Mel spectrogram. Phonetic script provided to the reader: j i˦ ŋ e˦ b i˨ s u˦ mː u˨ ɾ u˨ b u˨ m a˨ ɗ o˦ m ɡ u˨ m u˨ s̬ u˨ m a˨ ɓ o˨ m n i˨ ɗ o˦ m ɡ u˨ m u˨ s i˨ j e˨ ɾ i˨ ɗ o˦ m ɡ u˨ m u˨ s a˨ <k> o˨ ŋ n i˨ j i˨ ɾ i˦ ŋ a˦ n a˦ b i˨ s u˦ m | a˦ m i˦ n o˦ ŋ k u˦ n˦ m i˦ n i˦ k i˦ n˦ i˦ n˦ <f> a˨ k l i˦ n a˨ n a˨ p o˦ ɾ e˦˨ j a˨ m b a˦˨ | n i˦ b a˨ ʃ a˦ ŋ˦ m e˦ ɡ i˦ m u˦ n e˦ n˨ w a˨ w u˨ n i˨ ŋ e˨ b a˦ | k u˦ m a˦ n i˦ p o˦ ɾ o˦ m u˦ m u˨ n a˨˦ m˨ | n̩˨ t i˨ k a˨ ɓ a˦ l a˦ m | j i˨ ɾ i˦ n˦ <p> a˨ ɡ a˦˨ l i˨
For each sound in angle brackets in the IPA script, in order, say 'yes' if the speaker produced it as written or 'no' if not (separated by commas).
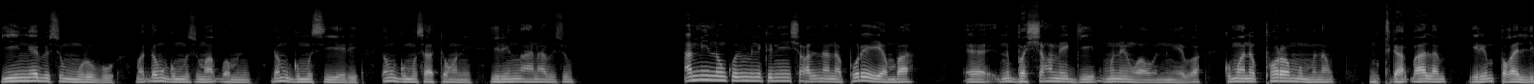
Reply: no, no, yes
